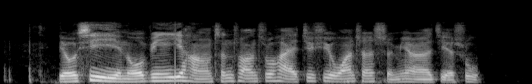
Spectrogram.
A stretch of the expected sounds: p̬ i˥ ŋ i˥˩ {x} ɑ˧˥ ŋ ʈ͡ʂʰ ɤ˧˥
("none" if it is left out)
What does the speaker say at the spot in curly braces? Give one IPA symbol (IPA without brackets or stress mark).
x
